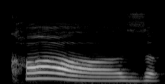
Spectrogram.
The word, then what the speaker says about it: cause: Aw, claw, draw, gawk, because, ma, paw, raw, saw, pause, ball, jaw, hawk, law, cause has the Z sound at the end, claws.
